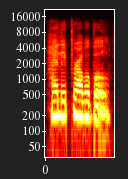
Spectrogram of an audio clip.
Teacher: highly probable with a rising tone on the first and third syllables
